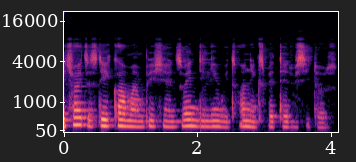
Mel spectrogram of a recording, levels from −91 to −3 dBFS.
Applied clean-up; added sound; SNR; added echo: neural mask model Resemble Enhance denoiser.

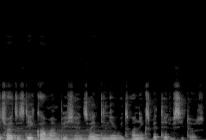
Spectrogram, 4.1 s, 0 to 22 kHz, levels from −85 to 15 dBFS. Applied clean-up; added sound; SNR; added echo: none; Bowed string instrument; 14 dB; none.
